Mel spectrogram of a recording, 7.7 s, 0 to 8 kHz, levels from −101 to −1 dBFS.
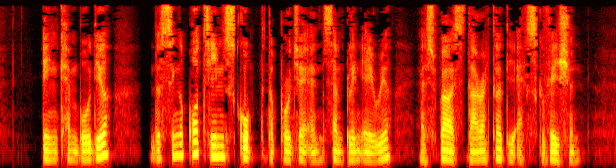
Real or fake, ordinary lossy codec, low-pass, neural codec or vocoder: fake; MP3, 32 kbps; 7.2 kHz; codec, 16 kHz, 16 kbps, FunCodec, trained on Chinese and English, 50 frames a second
